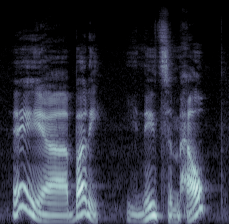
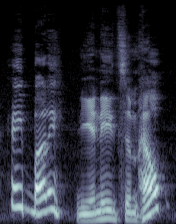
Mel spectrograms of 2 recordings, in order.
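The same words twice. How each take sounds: First: Said in the usual way. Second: Yelled call. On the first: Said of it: "A fisherman asked him". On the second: Retold or imitated. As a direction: shout it out across the water. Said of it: "the captain yelled".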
